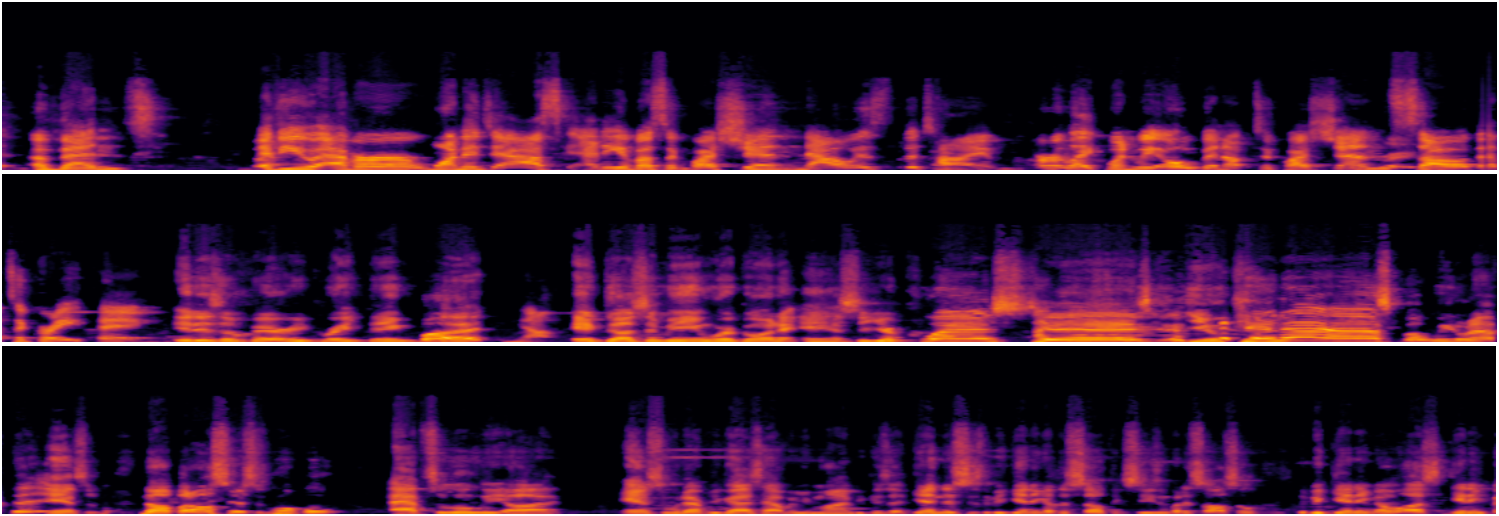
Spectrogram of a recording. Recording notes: LIVE from The Greatest Bar in Boston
